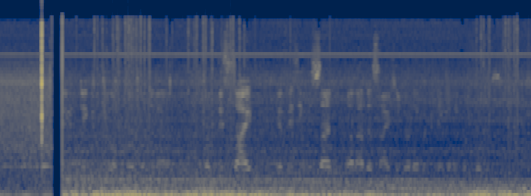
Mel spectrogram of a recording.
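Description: A car drives along a road with a loud, steady engine and road rumble.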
